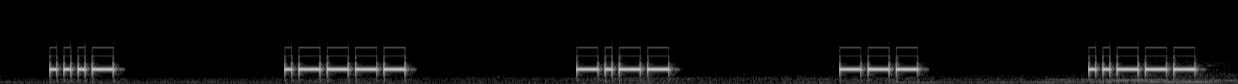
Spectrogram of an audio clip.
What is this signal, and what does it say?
Morse code, heard as a keyed tone, about 17 wpm, spaced as for 5 wpm, 710 Hz. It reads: V1YO2
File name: CW-Online-Kurs / Anfänger / Lektion 017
